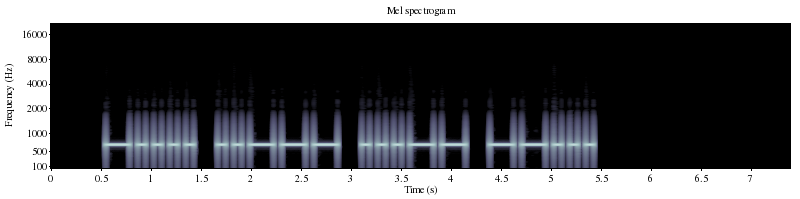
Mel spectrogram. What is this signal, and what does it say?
Morse code, heard as a keyed tone, about 15 wpm, 700 Hz. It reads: 6237
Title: Numbers - 4-Digit 15wpm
